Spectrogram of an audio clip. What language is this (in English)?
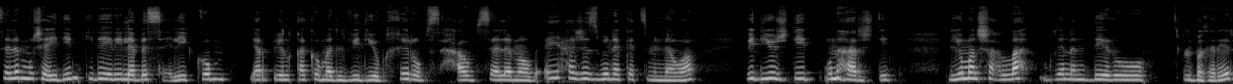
Arabic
